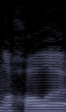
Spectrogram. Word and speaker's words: La Jolla: because I kept saying La Jolla and I don't I knew in my head that's pronounced la jolla but it took me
